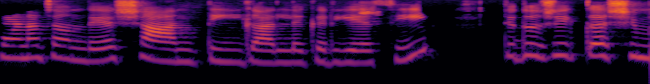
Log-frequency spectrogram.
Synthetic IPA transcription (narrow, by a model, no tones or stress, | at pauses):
ɛːñaːt͡ʃaːʊ̃nd̪eːaːʃaːnt̪iːɡəlkəɾiːɛːsiː | t̪eːt̪̬ʊsĩːkəʃm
